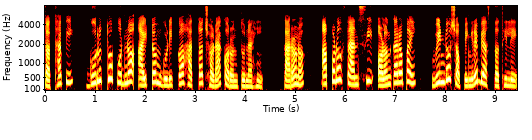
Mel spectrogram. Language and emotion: Odia, neutral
